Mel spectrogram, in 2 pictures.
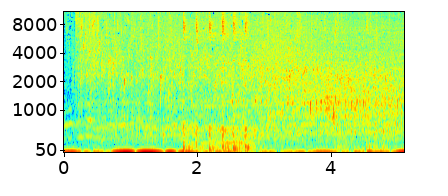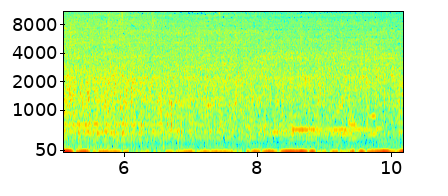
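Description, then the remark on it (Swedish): Dense, steady sizzling and bubbling of eggplant deep-frying in hot oil that dropped from 180 to 130 degrees, with the heat turned to full; a loud, constant crackling hiss with a few sharper bursts early on and no voices. “Så att full spett på det här nu så det hinner fritera verkligen.”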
